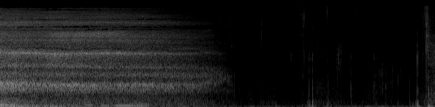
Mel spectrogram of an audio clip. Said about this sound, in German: Auch hier kannst du jetzt nochmal den schönen Löwenatem einmal üben. Dafür brauchen wir hier nichts umsetzen, sondern du atmest einfach hier im herabschauenden Hund tief durch die Nase ein und durch den geöffneten Mund mit rausgestreckter Zunge aus.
